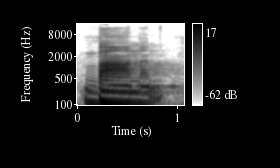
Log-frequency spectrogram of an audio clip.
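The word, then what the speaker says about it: banen: So the first vowel, in this case A, is pronounced long, and that is why we say baanen.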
